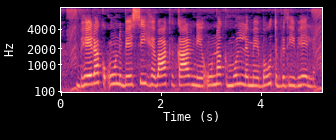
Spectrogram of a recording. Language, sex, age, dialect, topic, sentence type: Maithili, female, 18-24, Southern/Standard, agriculture, statement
